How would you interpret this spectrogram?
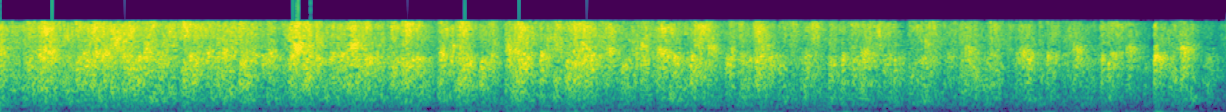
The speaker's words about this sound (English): Let's have, if we could, one more round of applause for all four of our speakers.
